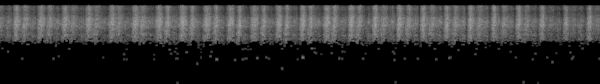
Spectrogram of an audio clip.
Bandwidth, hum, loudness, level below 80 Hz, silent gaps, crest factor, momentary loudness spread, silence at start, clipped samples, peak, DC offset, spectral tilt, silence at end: 17 kHz; none; -17 LUFS; -78 dBFS; none; 18 dB; 3 LU; 0 s; under 0.1%; -2 dBFS; under 0.1%; 9.5 dB/octave; 0 s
